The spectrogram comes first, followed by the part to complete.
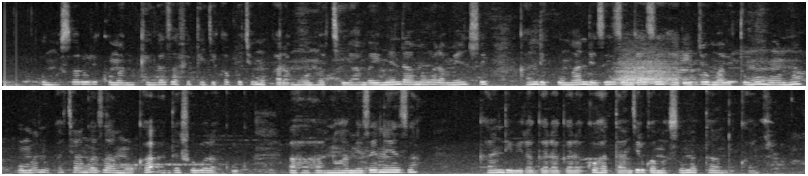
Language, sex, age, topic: Kinyarwanda, female, 18-24, education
